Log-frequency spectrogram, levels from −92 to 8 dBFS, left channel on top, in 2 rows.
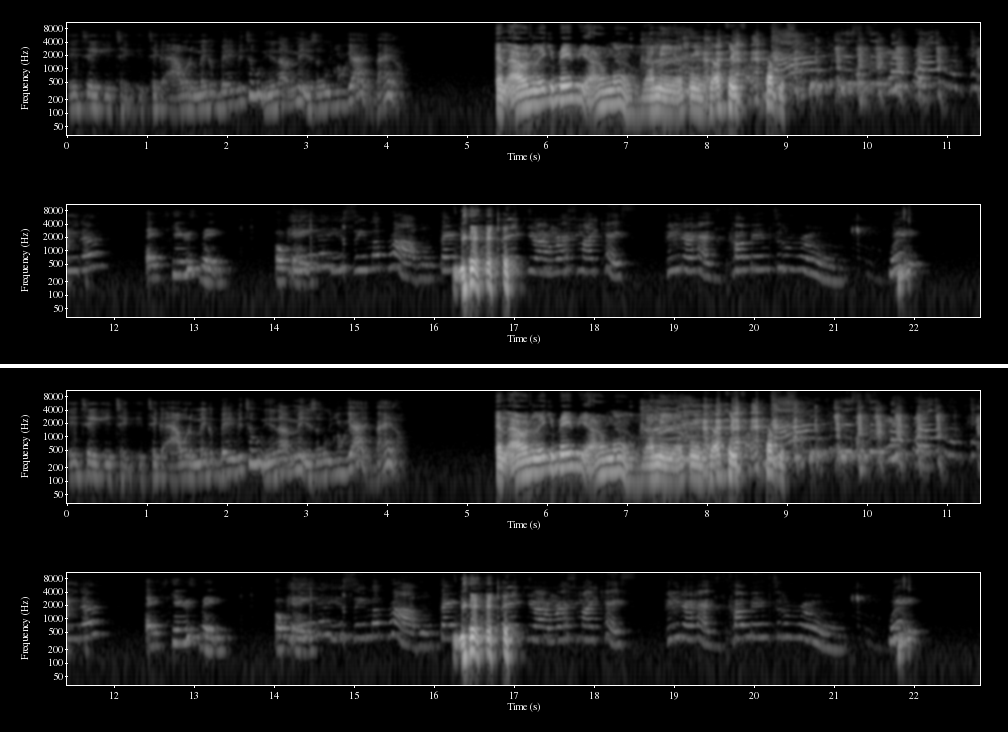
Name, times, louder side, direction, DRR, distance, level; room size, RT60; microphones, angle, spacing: voice 1, 0.0-4.2 7.1-9.3 9.6-11.0 11.4-11.5, right 4 dB, 65° right, 1.2 m, -44 dB
voice 2, 5.4-8.4 16.2-17.0 21.9-22.0, left 1 dB, 5° left, 0.3 m, -29 dB
voice 3, 7.3-8.1 9.7-9.9 10.2-10.8 12.4-13.4 14.0-14.5 18.9-19.1 21.7-22.0, equal, 45° right, 2.3 m, -48 dB
voice 4, 8.7-11.1 11.4-11.8 14.2-18.4 18.9-21.2, equal, 25° right, 1.8 m, -49 dB
15.0 x 5.3 x 2.5 m
head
